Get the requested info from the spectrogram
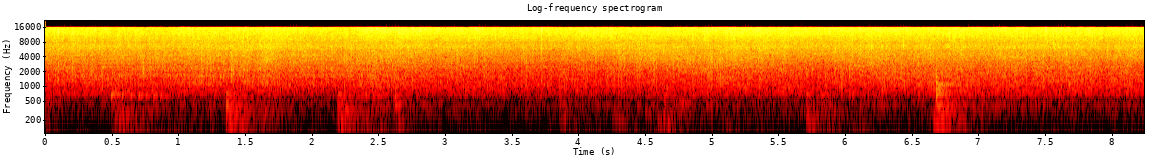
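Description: Corn tortilla soaked in red chile sauce sizzling steadily as it fries in hot oil in a skillet, with a few faint knocks of the spatula against the pan.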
